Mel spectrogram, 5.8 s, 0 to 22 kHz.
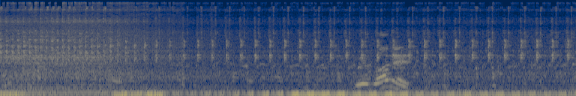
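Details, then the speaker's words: Jaguar XKR supercharged V8 first start after replacing both fuel pumps: rough idle with uneven knocking from the supercharger area, bonnet vibrating, running on only seven or maybe six cylinders. "we're running it's got that noise in the supercharger definitely not running on eight cylinders"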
